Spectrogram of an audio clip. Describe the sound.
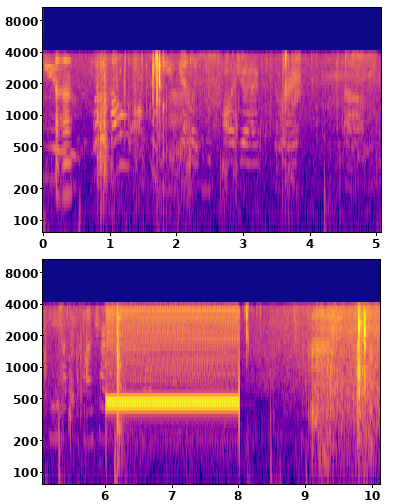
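A telephone call is transferred to voicemail, marked by a single steady two-second tone. Talk over the phone line comes before the tone, and voices resume right after it.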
